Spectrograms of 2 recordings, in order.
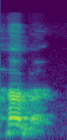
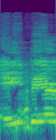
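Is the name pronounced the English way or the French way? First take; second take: English; French. First: It sounds like the English name Herbert. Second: It has a silent h and French vowels. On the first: The speaker calls it wrong. "the other way it's pronounced often, which is Sherbert or Herbert" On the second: The speaker calls it right. "Hébert is the correct way of saying it"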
